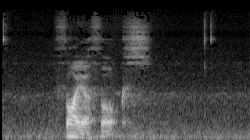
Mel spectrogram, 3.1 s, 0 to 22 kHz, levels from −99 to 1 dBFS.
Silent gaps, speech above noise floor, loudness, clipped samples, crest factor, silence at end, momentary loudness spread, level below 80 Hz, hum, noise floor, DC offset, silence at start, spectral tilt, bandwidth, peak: none; 28 dB; -22 LUFS; under 0.1%; 24 dB; 1.3 s; 24 LU; -50 dBFS; none; -48 dBFS; under 0.1%; 0.85 s; -5.5 dB/octave; 14 kHz; -2 dBFS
